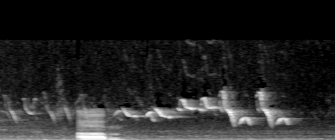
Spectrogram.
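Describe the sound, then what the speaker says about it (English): Several birds chirp and tweet with quick, high whistling calls throughout in daytime Pereira, Colombia, and a brief burst of a human voice cuts in near the start. "They're happy. They're chirping."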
